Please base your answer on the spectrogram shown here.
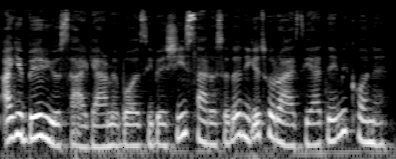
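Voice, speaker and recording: A woman voicing a calm, caring father lamb in a children's story, speaking gently and soothingly. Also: medium pitch, creaky, slightly rough.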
